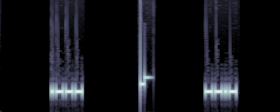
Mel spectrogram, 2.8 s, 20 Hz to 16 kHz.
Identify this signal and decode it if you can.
Morse code, heard as a keyed tone, about 50 wpm, 690 Hz. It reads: J Q
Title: Single Letters - Rapid-Fire 50wpm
